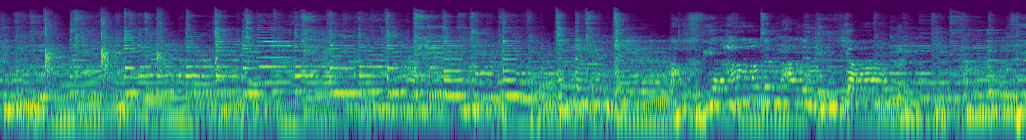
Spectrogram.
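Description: Acoustic trio playing live with strummed and picked acoustic guitars in a steady folk rhythm, an instrumental passage of the song.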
